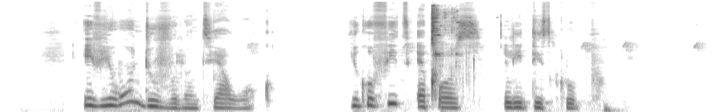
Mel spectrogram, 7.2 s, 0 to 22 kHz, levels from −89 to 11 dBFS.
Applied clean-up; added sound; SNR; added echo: neural mask model Resemble Enhance denoiser.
